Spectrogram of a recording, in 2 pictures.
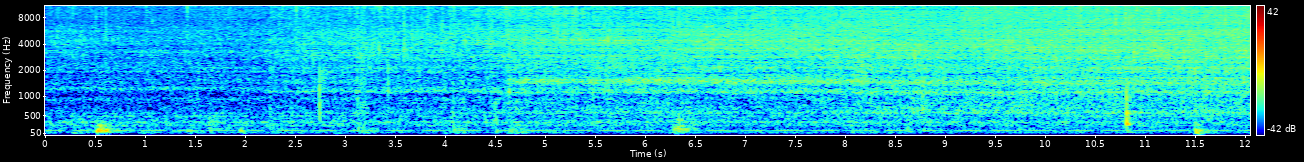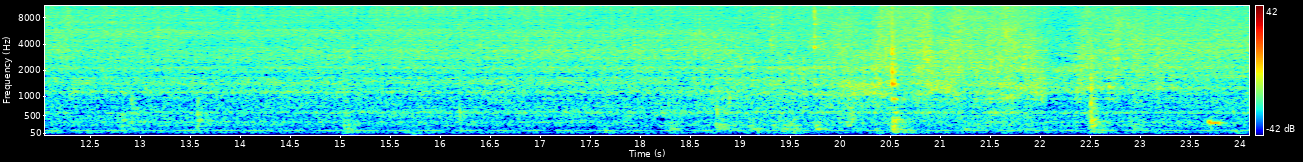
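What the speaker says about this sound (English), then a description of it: "You stir until all the meat turn white." Pork sizzles in a pan for Vietnamese crepes (bánh xèo), with a steady frying hiss and occasional stirring scrapes. The sound builds slightly louder toward the end, with no talking.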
